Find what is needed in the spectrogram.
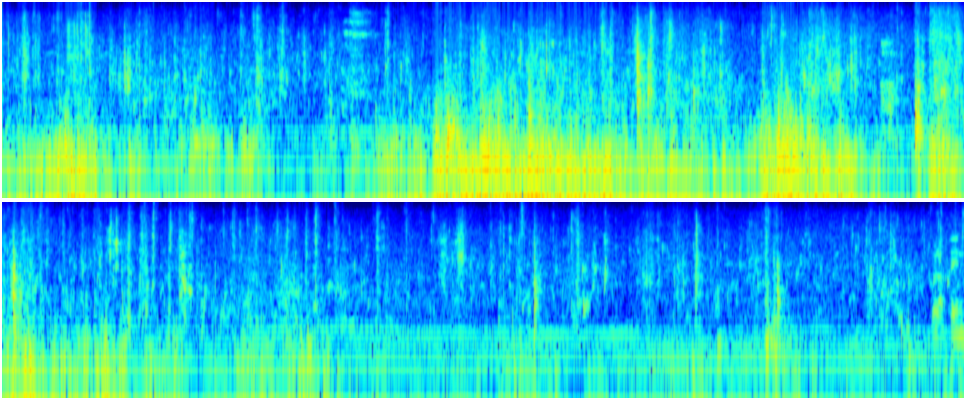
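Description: Knocks and bumps of a person moving about in a wooden outrigger boat, over gusty wind rumbling on the microphone that is strongest in the first half. A faint steady low hum runs under the second half.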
